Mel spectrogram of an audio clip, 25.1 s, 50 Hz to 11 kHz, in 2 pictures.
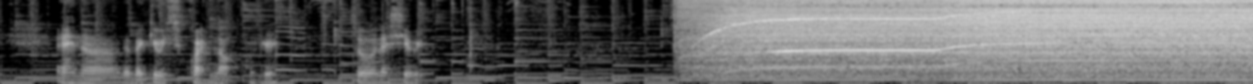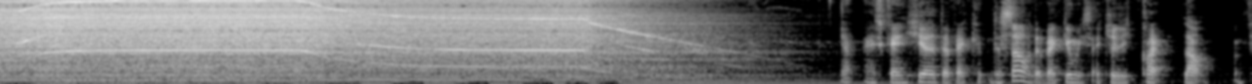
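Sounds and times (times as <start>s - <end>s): vacuum cleaner motor whining: 6.7s - 20.7s.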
